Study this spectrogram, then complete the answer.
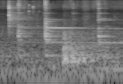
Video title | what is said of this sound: Toyota camry customer sells him self axle shaft replacement w his exhaust repairs | As long as it rings, I'm good.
